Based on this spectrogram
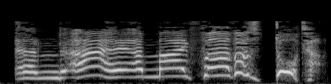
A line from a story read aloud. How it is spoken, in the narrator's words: Mary replied hotly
